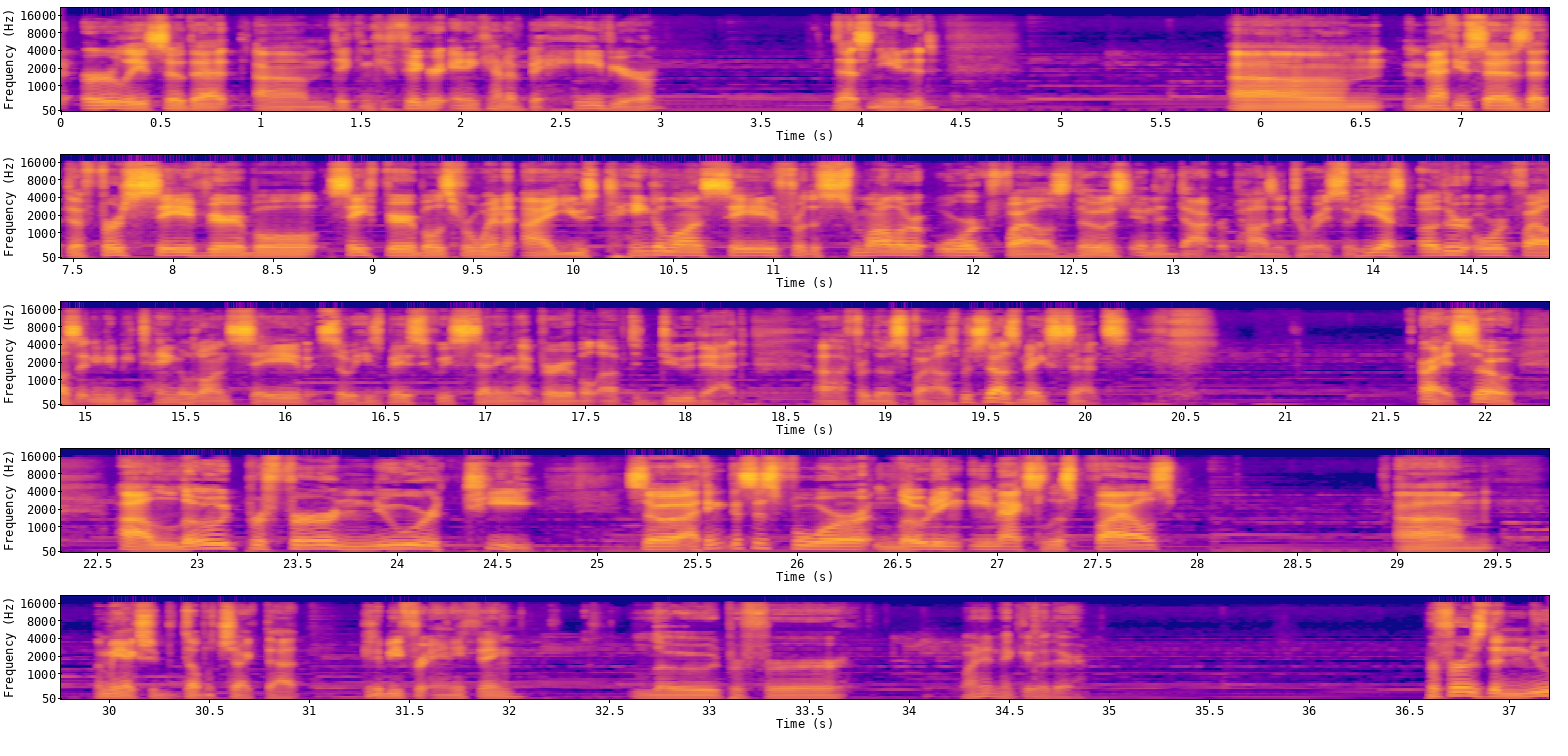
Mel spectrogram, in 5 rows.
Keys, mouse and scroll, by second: 0.3 k, 0.6 l, 3.5 j, 3.9 k, 22.4 l, 22.8 shift+v, 32.0 Escape, 34.7 Return, 35.5 j.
